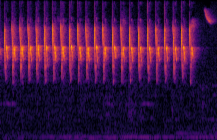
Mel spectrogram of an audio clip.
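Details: Crystal ciblek, known in English as bar-winged prinia, singing a fast unbroken series of sharp high chips, roughly three a second, as a lure to set other prinias singing; faint low hum in the background.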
